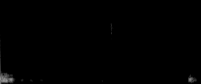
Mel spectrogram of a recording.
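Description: Near silence in a pause between spoken phrases, broken by a single faint, short click about a second in.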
